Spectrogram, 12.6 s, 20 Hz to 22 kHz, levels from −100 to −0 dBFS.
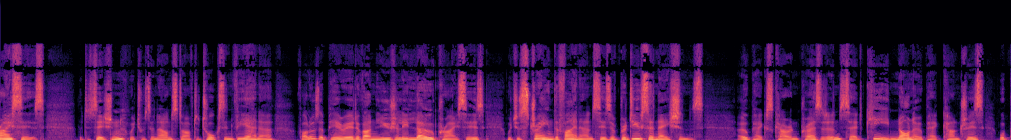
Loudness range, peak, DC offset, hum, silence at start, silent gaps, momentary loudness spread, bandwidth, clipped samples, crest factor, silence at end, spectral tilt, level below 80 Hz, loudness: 4 LU; -12 dBFS; under 0.1%; none; 0 s; none; 10 LU; 15.5 kHz; under 0.1%; 16 dB; 0.05 s; -5 dB/octave; -72 dBFS; -28 LUFS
